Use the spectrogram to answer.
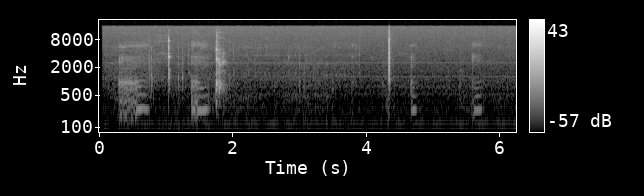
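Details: Newborn less than a week old with hiccups: short, sharp, abrupt catches of breath, each followed by a faint squeak, in a quiet room.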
